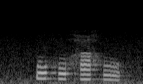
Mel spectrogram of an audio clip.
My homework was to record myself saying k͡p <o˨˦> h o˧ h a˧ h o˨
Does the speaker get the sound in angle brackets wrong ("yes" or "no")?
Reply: yes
